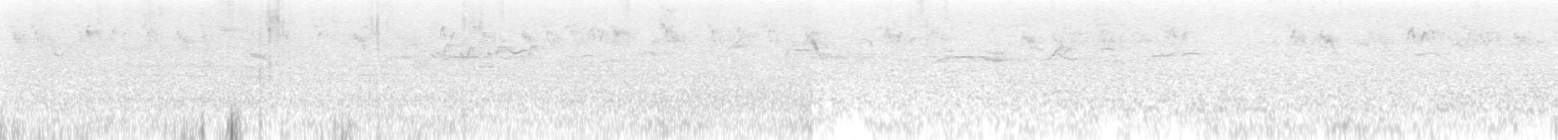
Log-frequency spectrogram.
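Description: Small birds chirping and singing faintly in short, scattered calls over a steady soft outdoor hiss. A brief low knock comes a little over two seconds in.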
